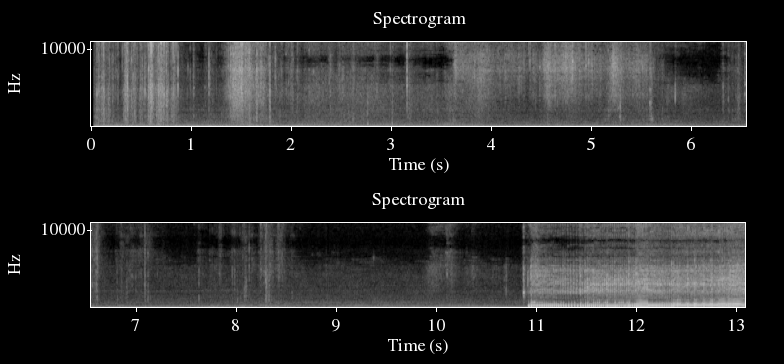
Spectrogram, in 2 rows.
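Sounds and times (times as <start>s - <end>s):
faint crackles and clicks: 0.0s - 8.6s
chainsaw idling: 0.0s - 8.8s, 10.8s - 13.0s.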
